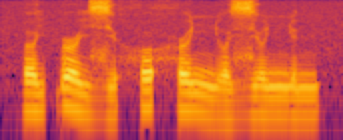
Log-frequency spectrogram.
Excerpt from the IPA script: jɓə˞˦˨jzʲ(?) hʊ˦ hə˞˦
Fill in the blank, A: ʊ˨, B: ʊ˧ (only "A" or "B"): A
